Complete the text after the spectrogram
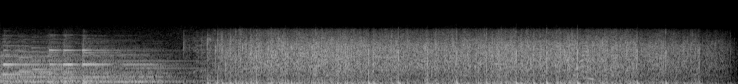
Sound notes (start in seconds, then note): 1.8 audience applauding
